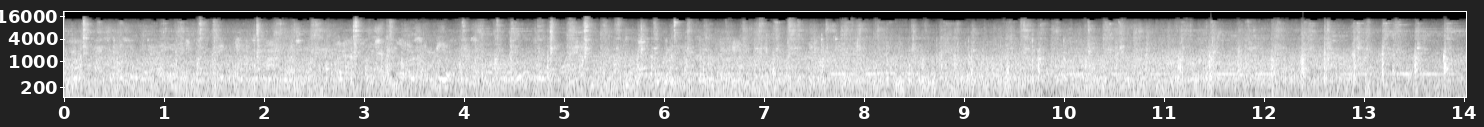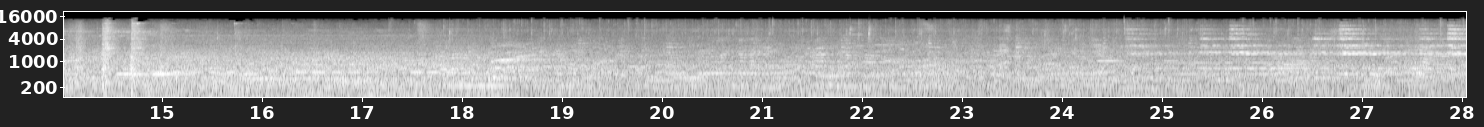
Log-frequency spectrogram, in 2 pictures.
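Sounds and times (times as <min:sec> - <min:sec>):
train wheels clattering over rail joints: 0:00.0 - 0:15.2.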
